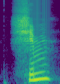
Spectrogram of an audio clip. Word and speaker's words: 심리: 그래서 여기에 봤던 우리 교과서에 있는 얘는 심리라고 했을 때 얘는 발음이 심니 이렇게 발음이 되잖아요.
